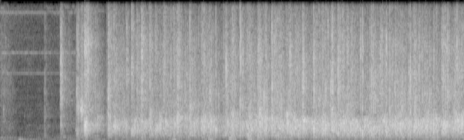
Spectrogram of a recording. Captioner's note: audience clapping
